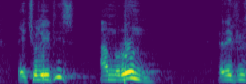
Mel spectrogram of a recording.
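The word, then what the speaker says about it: عمرو: It is not pronounced. It is only written. Why? Just to differentiate between these two. Actually, it is Amrun.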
